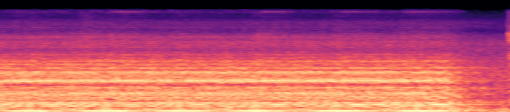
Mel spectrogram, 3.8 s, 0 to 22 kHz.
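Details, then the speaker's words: Clad Boy CB4 vacuum lifter suspended from a forklift on a Kingspan roof panel: lever in green zone, buzzer and vacuum pumps give a steady constant-pitch drone with no knocks or surges while the gauge rises to green; normal. "And as explained earlier, you simply slide this lever into the green zone, and you'll hear the buzzer running and the vacuum pumps, and I'll pan round to the front of the machine and show you what's happening as well."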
